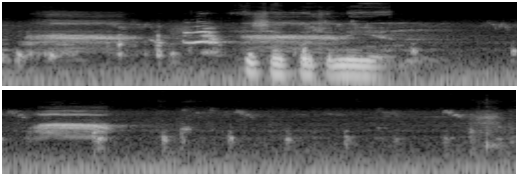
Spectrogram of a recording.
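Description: Desi chickens on a small farm cluck and squawk nearby in short bursts, with a brief spoken phrase mixed in among them.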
